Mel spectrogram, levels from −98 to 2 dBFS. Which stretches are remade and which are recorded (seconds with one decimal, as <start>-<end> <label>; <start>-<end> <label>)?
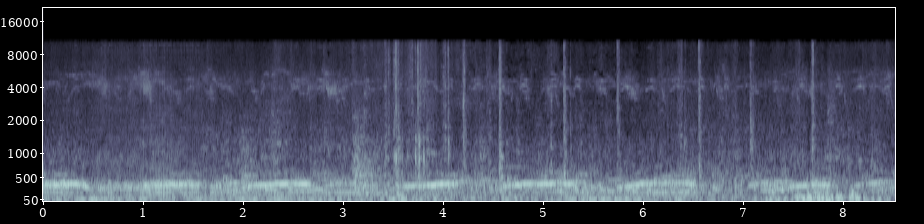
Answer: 0.0-0.5 recorded; 0.5-1.6 remade; 1.6-8.5 recorded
